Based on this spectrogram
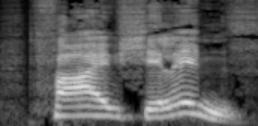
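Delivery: proud, boastful shout. One of the passing boys answers William's question: shouting proudly. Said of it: "shouted one of the boys proudly".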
